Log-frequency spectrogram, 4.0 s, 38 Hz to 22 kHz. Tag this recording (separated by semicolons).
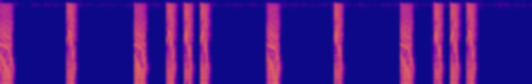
noise-music; synth-drums; loop; rhythm; 120-bpm; noise; NoizDumpster; TheLowerRhythm; VST; percussion; TLR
